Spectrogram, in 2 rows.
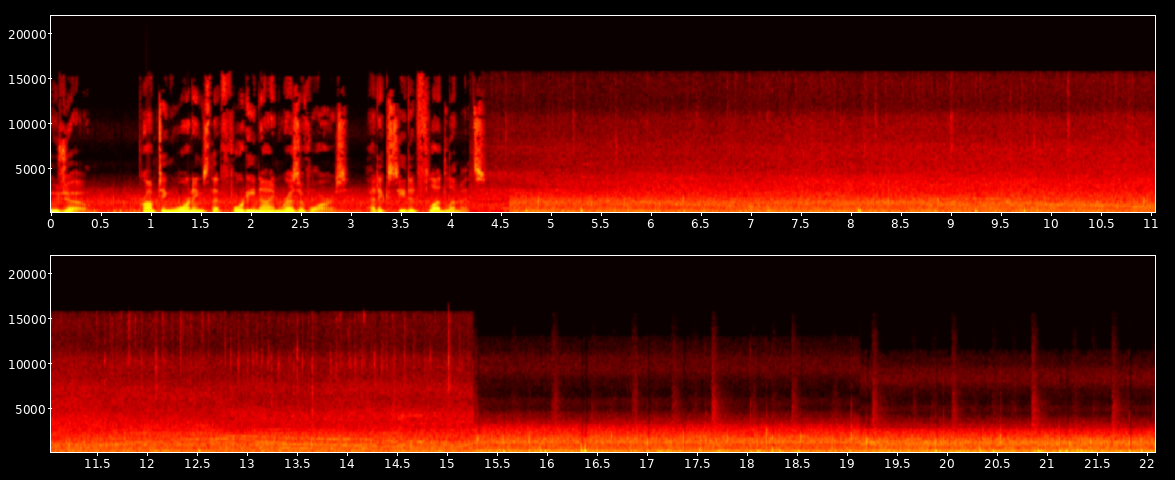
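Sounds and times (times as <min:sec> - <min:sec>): rushing floodwater: 0:04.2 - 0:15.3
heavy rain: 0:04.2 - 0:21.7.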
